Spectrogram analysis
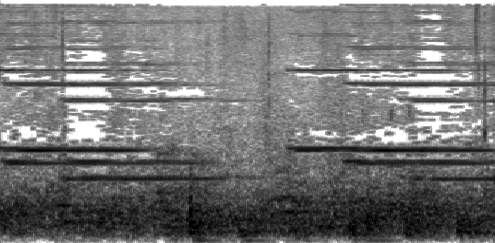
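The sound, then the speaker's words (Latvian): An electric bell rings in a parliament chamber before a vote, a sustained, steady metallic tone held over a low background rumble. “lūdzu zvanu.”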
